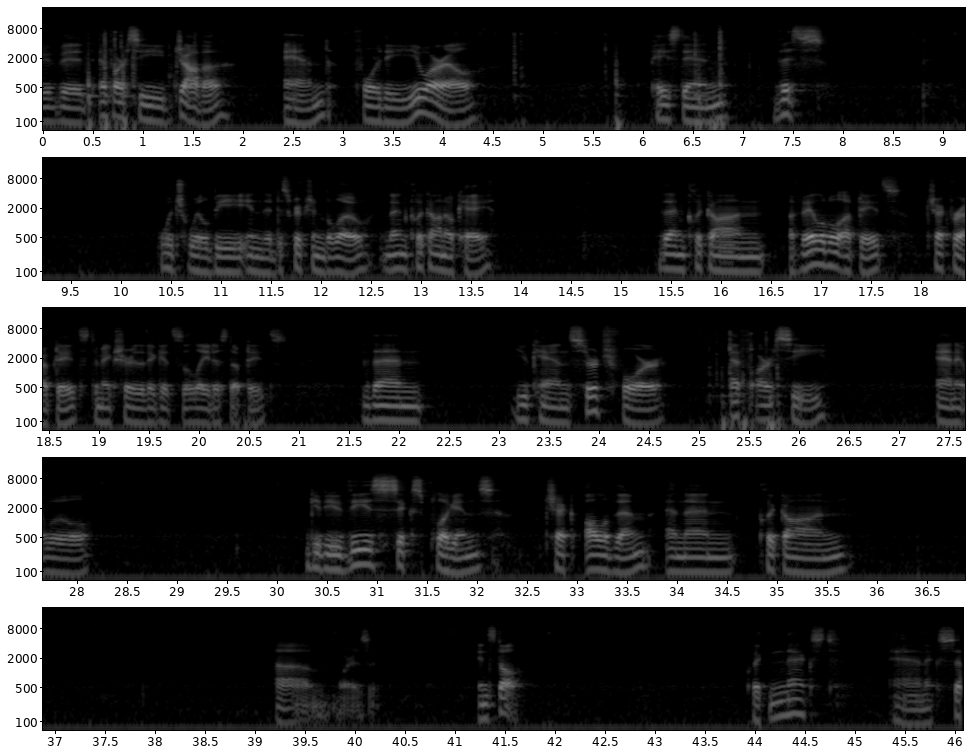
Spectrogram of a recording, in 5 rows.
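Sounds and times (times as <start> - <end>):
computer mouse clicks: 0.4 - 1.0.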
